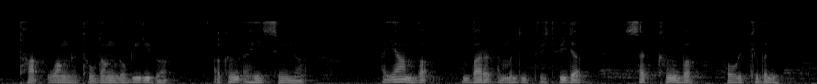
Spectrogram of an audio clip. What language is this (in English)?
Manipuri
